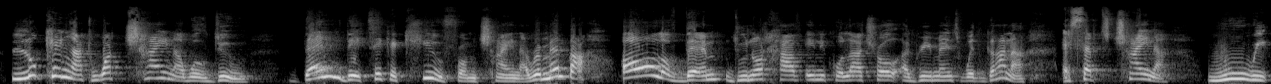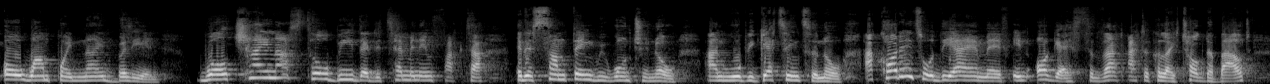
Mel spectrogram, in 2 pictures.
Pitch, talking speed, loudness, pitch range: 200 Hz, 150 wpm, -19 LUFS, 175-235 Hz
